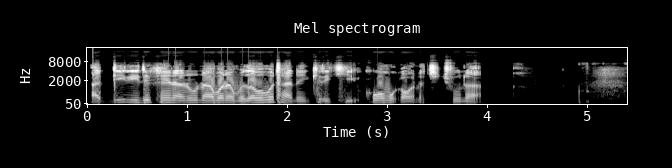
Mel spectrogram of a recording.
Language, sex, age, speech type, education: Hausa, male, 15-29, spontaneous, primary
